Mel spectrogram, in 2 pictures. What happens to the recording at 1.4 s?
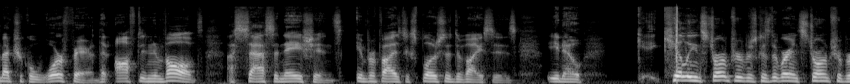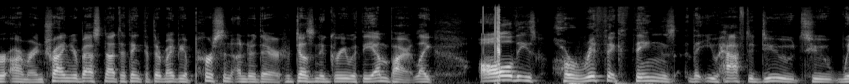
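Nothing goes wrong at 1.4 s; the speech carries on intact through that moment with no audible fault.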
